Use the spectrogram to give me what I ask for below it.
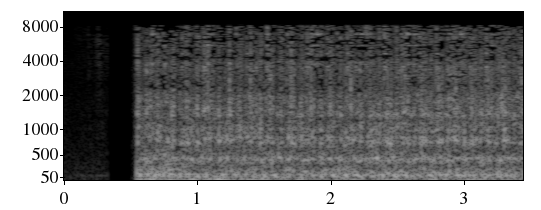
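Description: Steady mechanical whirring and rattling from a hand-cranked sewing machine used by a tailor sewing clothes in Nuristan, starting abruptly after a brief quiet gap and then running loud and continuous to the end, with no talk.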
